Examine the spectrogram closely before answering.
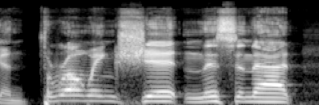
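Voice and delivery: ordinary talk, nothing marked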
